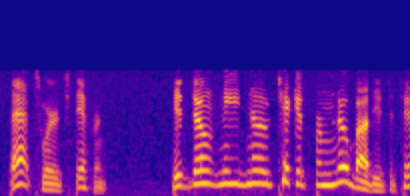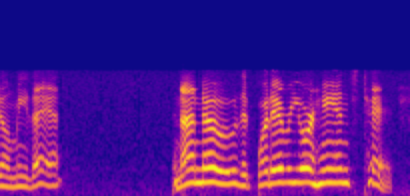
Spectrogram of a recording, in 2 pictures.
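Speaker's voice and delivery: Wash's voice. Acted.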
